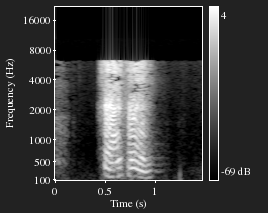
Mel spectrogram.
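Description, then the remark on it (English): A single loud sneeze with a voiced two-part burst, the build-up flowing straight into the explosive release, then quiet with a faint click after. “I get a sneeze, sorry.”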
